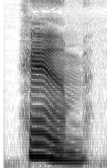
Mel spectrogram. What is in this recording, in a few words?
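"ham", English, female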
